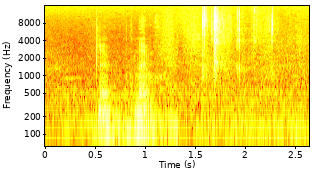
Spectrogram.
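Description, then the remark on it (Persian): Someone cracks and munches sunflower seeds: a couple of soft crunchy bites, then a quick run of sharp little shell cracks, with no talking. “تخمه داری؟ بده یه ذره بخورم.”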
